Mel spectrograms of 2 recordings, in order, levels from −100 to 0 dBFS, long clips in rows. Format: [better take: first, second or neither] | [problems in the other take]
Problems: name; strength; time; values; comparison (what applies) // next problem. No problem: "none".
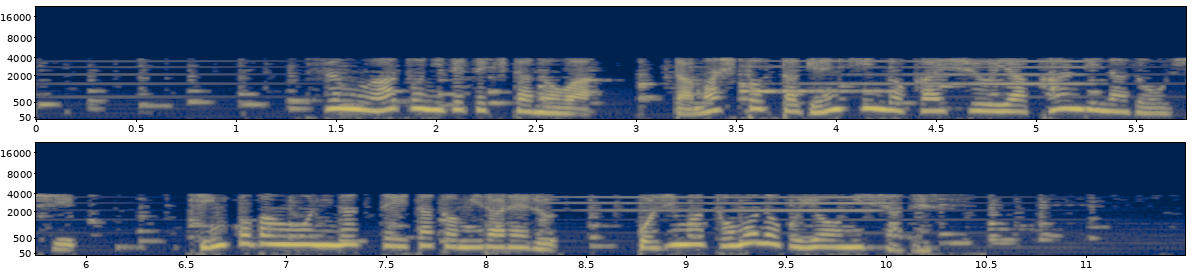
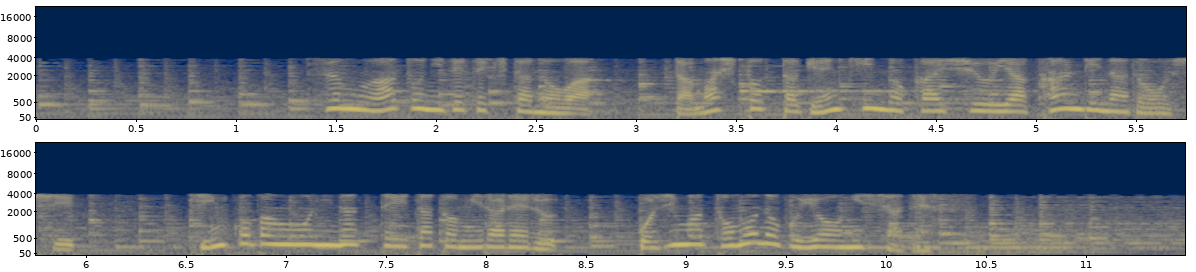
second | noise reduction (classical method spectral subtraction)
